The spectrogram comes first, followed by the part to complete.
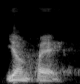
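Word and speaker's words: Younghoe: Young-Ho Koo. Oh, man. I tell you what, Young-Hae. Yeah. That's how it's pronounced.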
